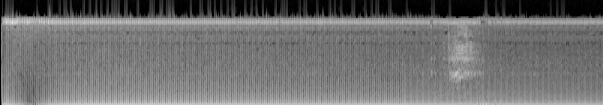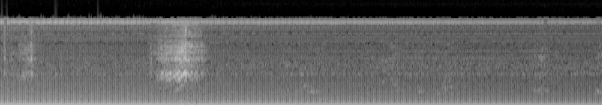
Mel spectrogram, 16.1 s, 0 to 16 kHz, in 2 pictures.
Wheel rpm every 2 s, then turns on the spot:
0, 0, 0, 10, 0, 10, 0, 0.
none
